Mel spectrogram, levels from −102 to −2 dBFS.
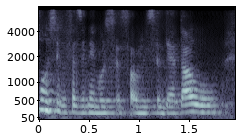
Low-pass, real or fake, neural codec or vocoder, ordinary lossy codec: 7.2 kHz; fake; codec, 16 kHz, 1 kbps, X-Codec, HuBERT features, trained on balanced general audio; none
